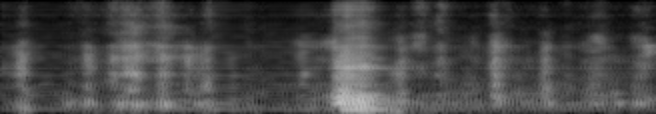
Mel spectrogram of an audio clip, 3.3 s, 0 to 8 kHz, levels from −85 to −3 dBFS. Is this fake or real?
fake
